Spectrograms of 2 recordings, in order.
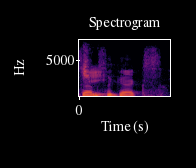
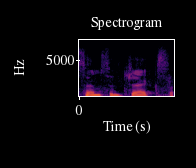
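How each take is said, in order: First: The surname begins with a hard G sound. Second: The surname begins with a J sound. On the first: This is how it would be read in German. "With my German-speaking background, I think over here it would be" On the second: This is how it might be read in English. "but maybe in English it's"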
